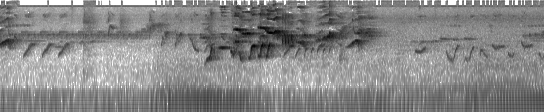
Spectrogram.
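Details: Young white-rumped shama in training, singing a sequence of quick slurred whistles that builds into a loud, crowded burst of harsh and sweet notes, then thins to scattered downslurs; low rumbling hum throughout.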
